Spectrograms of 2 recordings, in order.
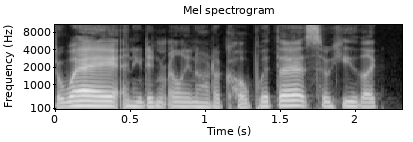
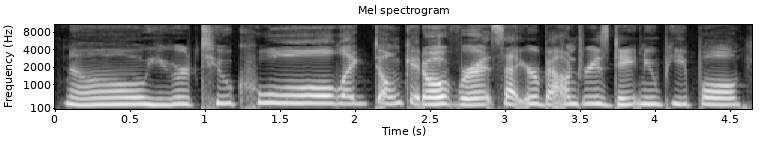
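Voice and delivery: put-on higher, louder hype-girl push; eager cheering; 6 semitones higher, 3 dB louder, slower than usual. Inwardly cheering on the stranger at the salon, higher eager hype. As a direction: urge her on like a best friend.

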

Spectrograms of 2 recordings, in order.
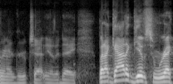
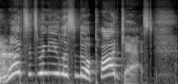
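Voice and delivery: very high, squeaky incredulous voice; hammed-up shocked husband; shocked disbelief. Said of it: "And he's like".

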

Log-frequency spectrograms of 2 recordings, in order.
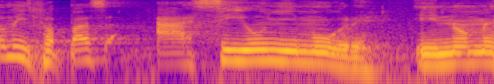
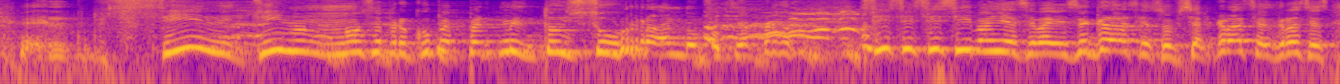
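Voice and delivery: voz muy aguda, atropellada y nerviosa; actúa la prisa por irse; súplica exagerada; 12 semitones higher than usual. Retold or imitated. Diálogo actuado papá y policía. (papá se despide del policía con voz aguda y nerviosa)

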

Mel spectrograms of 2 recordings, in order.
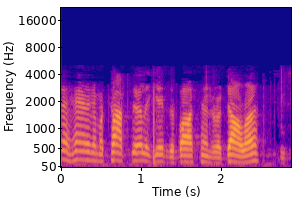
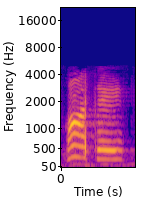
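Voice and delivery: raised, louder call of a stop; conductor's holler; 4 semitones higher, 5 dB louder than usual. Acted. Streetcar conductor announcing the next stop, hollering. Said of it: "The conductor hollers out".

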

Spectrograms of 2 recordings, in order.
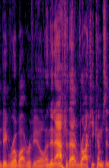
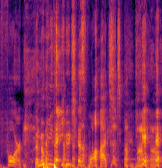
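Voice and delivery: laughing, higher and louder; 12 semitones higher, 13 dB louder, slower than usual. Real, not acted. Fan laughing at the movie's recap, laughing. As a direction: crack up mid-sentence.

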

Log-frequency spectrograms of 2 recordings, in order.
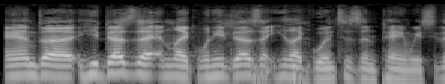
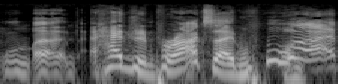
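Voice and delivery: confused; 9 semitones higher, slower than usual. Pretend. Kid confused by meds.

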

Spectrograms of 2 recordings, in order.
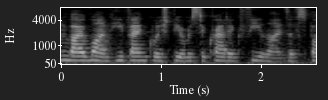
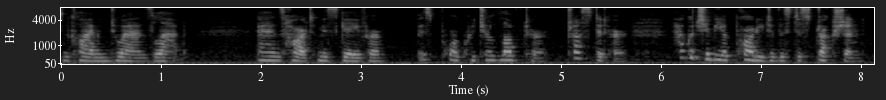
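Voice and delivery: usual speaking voice

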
